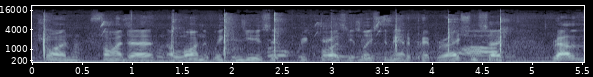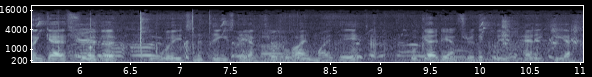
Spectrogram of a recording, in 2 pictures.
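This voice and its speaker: Speaking at a moderate pace in a level, low-side voice over a noisy crowd, a rabbit control trapper and trainer gives a practical, plain-spoken explanation of the job. He is outdoors on rural land, and the recording has clear rural background noise.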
